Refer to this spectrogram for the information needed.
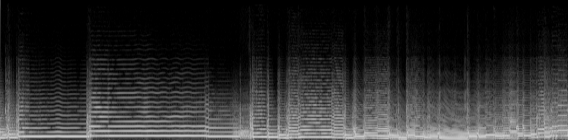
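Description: An electric guitar played through a fuzz pedal pushing a tube screamer, sustained notes buzzing with dense, harsh, oscillating overtones, then a run of shifting notes and bends, loud with no talking.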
